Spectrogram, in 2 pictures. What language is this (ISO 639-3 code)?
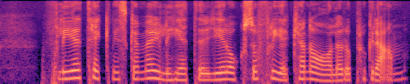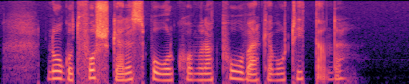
swe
